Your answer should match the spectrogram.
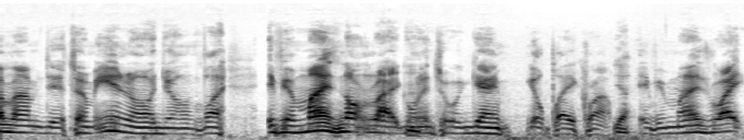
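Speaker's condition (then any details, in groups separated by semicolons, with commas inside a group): ALS; young onset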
